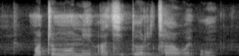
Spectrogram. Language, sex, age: Venda, female, 19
